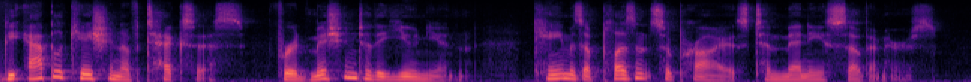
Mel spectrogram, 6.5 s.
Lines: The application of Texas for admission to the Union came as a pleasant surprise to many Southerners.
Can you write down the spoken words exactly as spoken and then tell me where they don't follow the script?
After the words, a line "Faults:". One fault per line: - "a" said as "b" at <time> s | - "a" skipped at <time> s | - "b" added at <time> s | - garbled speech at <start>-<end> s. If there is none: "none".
The application of Texas for admission to the Union came as a pleasant surprise to many Southerners.
Faults:
none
